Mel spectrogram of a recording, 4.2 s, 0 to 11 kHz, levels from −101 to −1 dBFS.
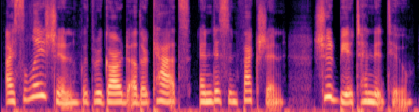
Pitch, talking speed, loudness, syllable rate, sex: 230 Hz, 170 wpm, -18 LUFS, 5.9 syllables/s, female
